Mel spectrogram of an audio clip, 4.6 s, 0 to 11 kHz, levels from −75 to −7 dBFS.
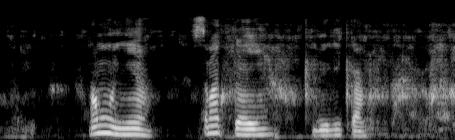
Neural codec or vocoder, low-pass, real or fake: codec, 16 kHz, 4.8 kbps, FACodec; 7.2 kHz; fake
